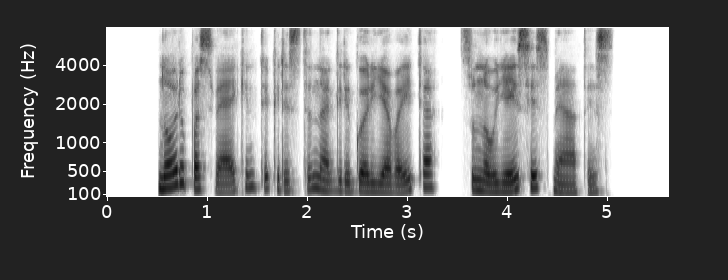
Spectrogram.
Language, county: Lithuanian, Marijampolė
